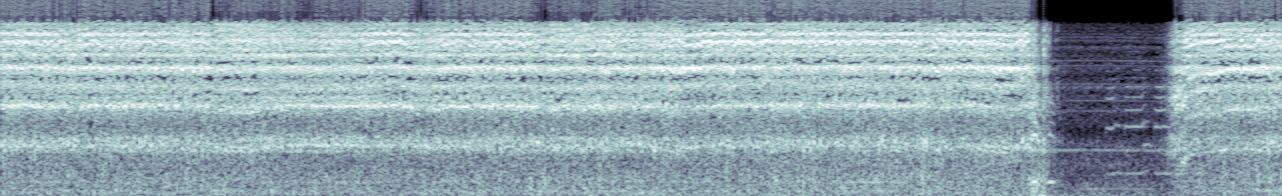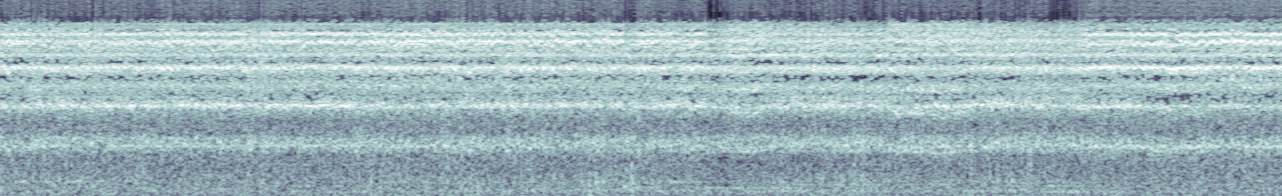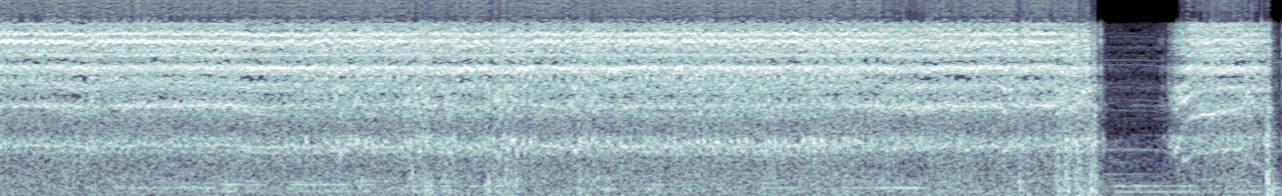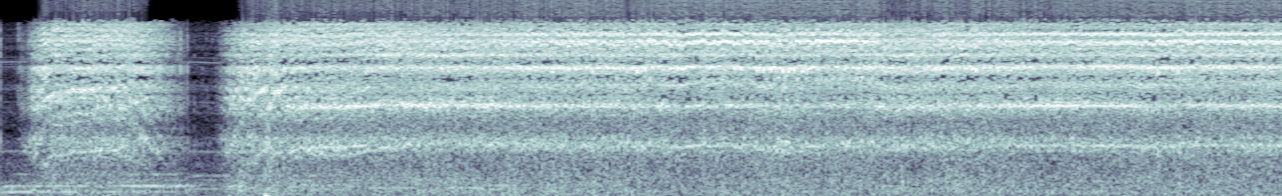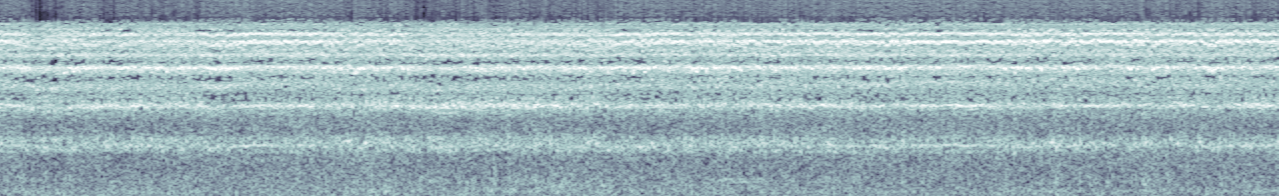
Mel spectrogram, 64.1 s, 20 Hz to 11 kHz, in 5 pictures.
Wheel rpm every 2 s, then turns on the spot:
230, 230, 230, 220, 230, 90, 200, 230, 230, 230, 230, 230, 220, 230, 220, 210, 210, 230, 130, 120, 100, 230, 230, 230, 230, 230, 230, 230, 230, 240, 230, 230.
none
